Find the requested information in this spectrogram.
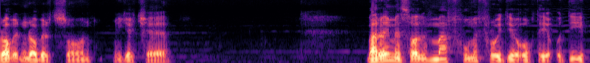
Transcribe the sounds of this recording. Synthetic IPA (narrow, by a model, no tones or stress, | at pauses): ɾɒbeɾɾɒbeɾt̪son | miːɟecʰe | bæɾɒːjeme̞sɒːlmæfhuːme̞fɾojd̪ijeʔoɣd̪ejeʔod̪i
